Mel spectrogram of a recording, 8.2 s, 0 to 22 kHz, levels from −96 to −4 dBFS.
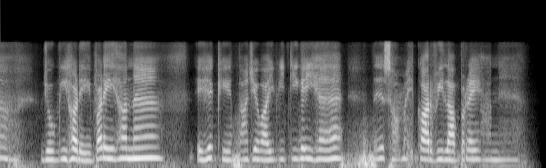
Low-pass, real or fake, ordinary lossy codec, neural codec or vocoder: none; fake; none; codec, 16 kHz, about 1 kbps, DyCAST, with the encoder's durations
